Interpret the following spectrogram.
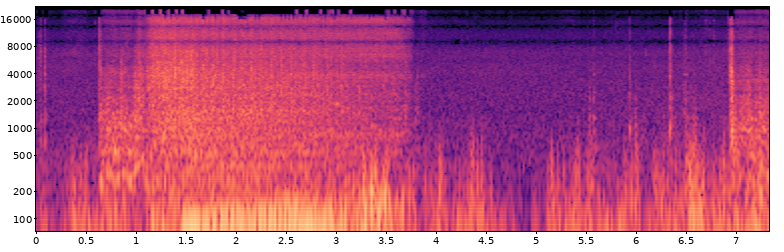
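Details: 1985 Chevy C10 half-ton, 305 V8 with stock Quadrajet, new plugs, wires and distributor: long steady cranking that catches briefly then stumbles and sputters unevenly; hard starting, owner suspects fuel or distributor install, not confirmed.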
